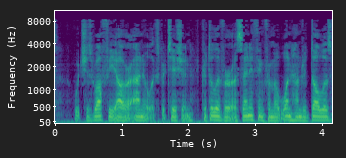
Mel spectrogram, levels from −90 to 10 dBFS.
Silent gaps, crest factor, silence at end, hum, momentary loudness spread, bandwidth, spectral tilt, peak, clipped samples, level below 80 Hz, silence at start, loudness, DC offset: none; 16 dB; 0 s; none; 9 LU; 8.8 kHz; -6 dB/octave; -4 dBFS; under 0.1%; -40 dBFS; 0 s; -21 LUFS; under 0.1%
